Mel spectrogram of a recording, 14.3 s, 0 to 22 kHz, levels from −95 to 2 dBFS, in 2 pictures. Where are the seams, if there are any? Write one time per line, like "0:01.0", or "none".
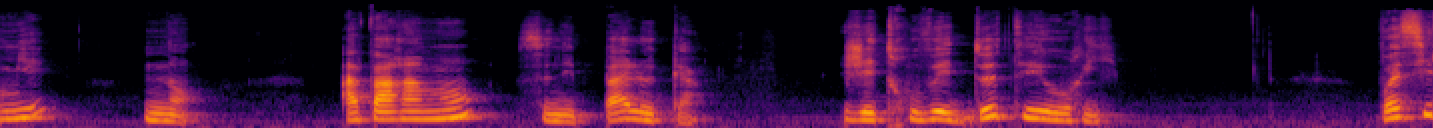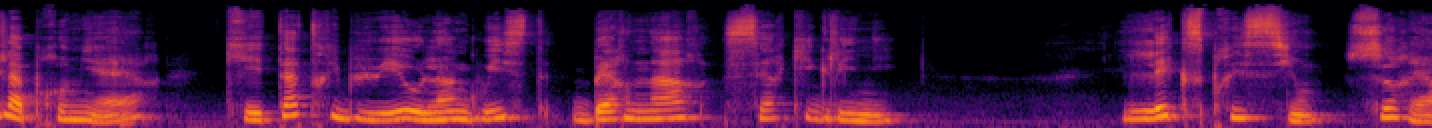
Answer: none

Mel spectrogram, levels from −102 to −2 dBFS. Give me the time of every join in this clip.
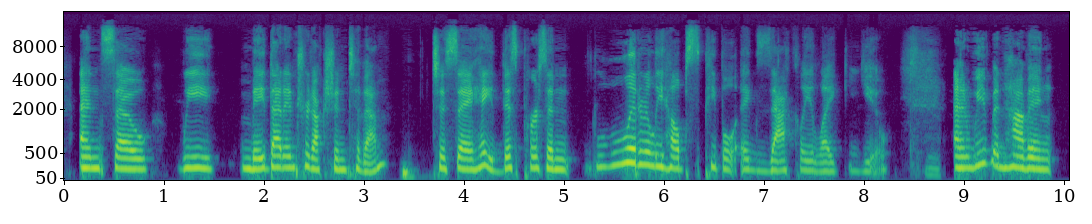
0:08.8

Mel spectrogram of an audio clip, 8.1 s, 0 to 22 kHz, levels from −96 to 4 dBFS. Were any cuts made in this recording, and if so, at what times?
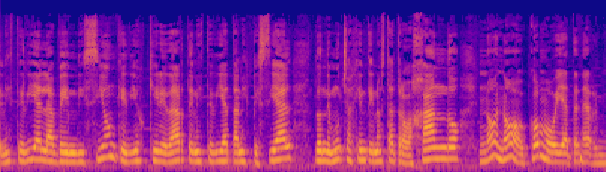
0:06.4

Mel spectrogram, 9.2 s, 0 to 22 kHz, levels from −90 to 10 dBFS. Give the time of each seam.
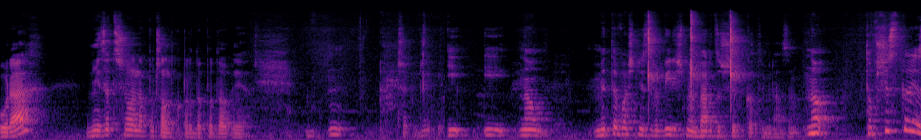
0:04.4
0:08.0

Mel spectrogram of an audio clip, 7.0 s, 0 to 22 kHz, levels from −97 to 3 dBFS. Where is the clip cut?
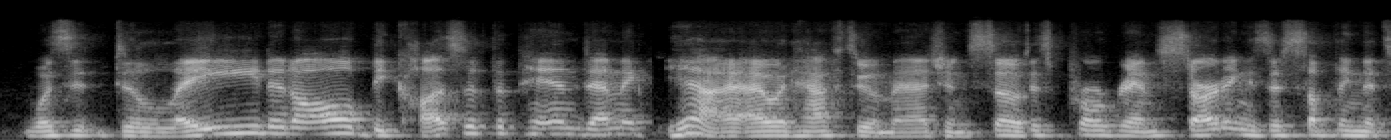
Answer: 0:03.2
0:05.1

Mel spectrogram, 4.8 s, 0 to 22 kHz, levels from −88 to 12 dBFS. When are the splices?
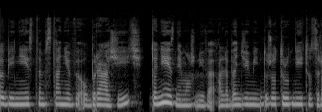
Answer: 0:03.9

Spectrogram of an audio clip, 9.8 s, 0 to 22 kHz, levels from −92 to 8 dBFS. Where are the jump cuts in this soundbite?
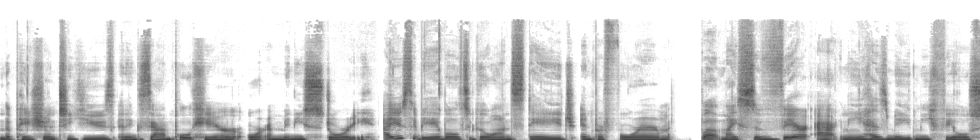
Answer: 0:03.8

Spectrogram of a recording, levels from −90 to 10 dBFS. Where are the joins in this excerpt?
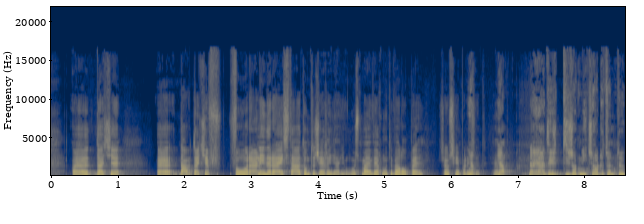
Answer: none

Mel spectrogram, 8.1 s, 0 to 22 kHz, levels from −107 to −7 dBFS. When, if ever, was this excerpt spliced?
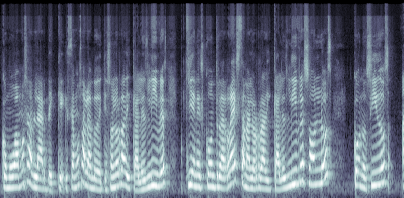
none

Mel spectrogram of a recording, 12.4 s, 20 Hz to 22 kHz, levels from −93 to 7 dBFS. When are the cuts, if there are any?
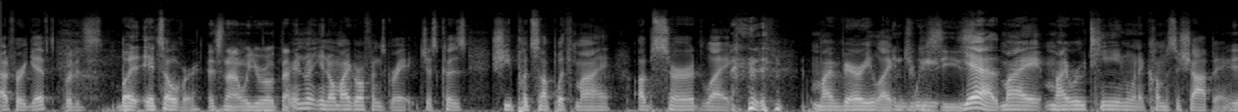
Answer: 0:02.9

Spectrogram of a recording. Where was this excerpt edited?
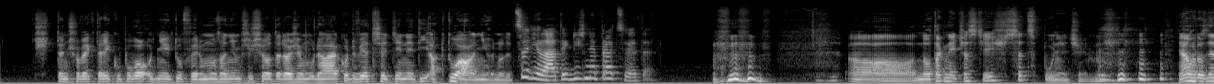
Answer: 0:05.1

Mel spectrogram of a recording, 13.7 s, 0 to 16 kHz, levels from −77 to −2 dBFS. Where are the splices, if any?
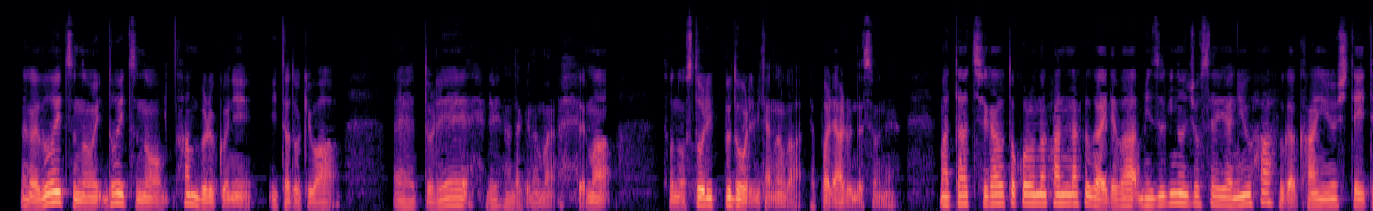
0:05.8
0:09.4

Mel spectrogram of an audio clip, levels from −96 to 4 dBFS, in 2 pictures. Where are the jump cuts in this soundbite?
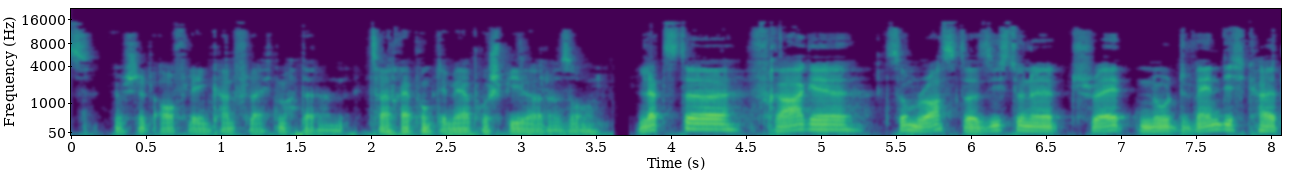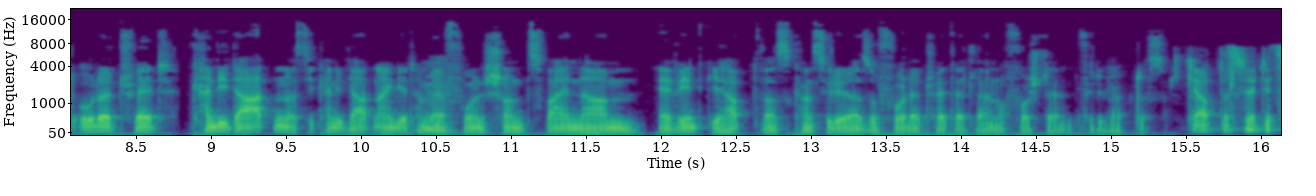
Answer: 0:03.6

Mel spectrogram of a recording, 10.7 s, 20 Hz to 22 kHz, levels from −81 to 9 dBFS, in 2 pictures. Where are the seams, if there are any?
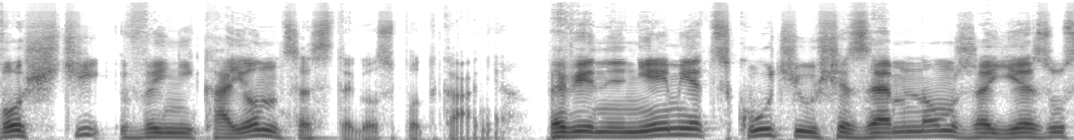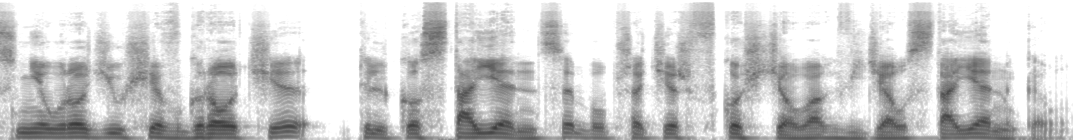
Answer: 0:02.7

